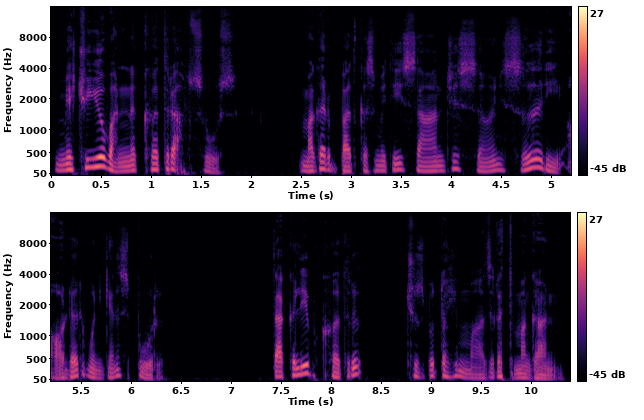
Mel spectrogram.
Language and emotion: Kashmiri, sad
